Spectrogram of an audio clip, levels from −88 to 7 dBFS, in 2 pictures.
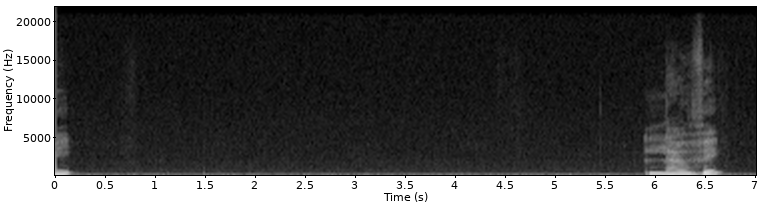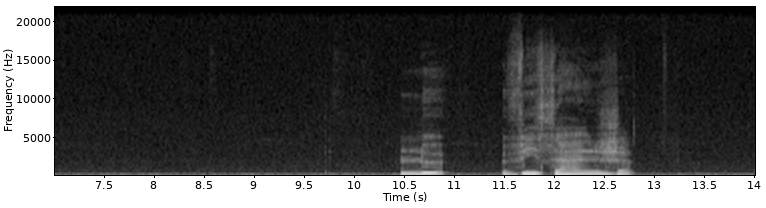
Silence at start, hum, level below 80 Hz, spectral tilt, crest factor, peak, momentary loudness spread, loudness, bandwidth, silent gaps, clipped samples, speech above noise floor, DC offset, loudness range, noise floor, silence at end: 0 s; none; -46 dBFS; -6.5 dB/octave; 22 dB; -4 dBFS; 14 LU; -20 LUFS; 17 kHz; none; under 0.1%; 29 dB; under 0.1%; 7 LU; -47 dBFS; 0.05 s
